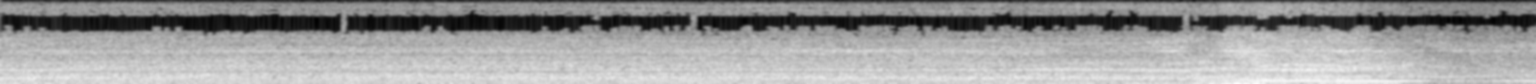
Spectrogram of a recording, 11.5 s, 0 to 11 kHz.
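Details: Trash-picked older Bissell PowerForce Helix Turbo 68C71 upright vacuum running: constant high motor whine with slight wavering buzz and a brief surge; has suction but sounds rough, owner suspects the motor needs a cleaning.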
